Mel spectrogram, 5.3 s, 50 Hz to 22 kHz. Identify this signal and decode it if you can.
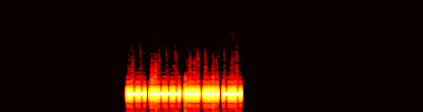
Morse code, heard as a keyed tone, about 50 wpm, 700 Hz. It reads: W2HHK
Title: USA Call Signs - 5 Characters - 50wpm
